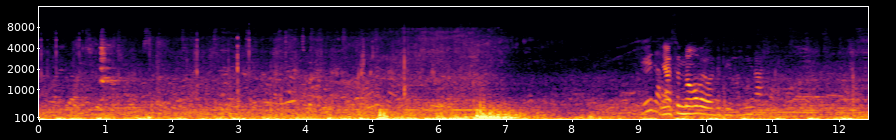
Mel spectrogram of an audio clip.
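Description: Bicycle tyres roll over pavement.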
